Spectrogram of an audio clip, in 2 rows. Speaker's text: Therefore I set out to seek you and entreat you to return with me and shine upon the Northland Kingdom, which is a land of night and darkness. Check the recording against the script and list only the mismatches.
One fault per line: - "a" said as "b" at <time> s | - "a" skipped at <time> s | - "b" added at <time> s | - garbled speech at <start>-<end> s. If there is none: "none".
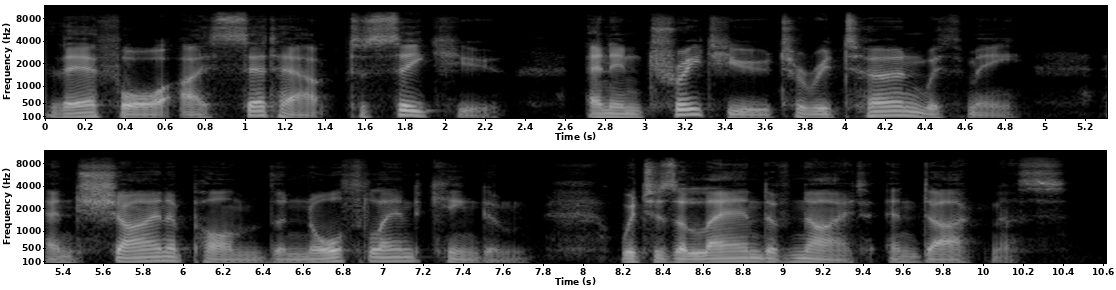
none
